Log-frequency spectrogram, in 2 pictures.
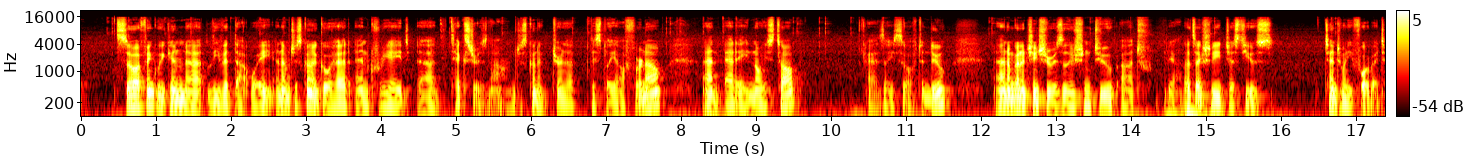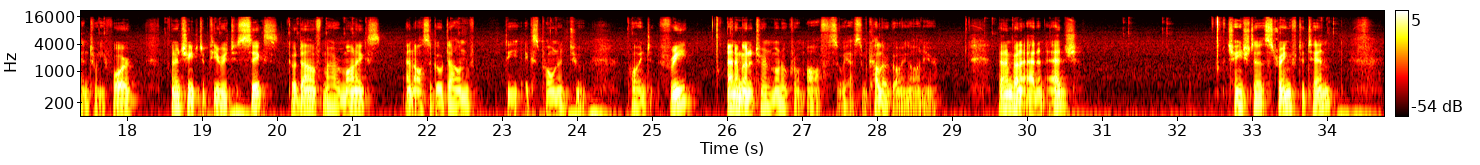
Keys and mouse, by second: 0.3 click, 1.1 click, 2.0 right click, 2.7 click, 4.3 middle click, 4.9 click, 5.3 click, 6.5 click, 7.8 click, 8.0-9.2 typing, 9.5 click, 9.9 click, 10.3 click, 10.9 middle click, 12.1 click, 13.4 click, 15.1 click, 15.7 click, 16.6 click, 17.6 click, 18.5 click, 20.2-21.6 drag, 22.3 click, 24.7 click, 25.1 click, 26.0 click, 26.9 middle click, 29.4 right click, 30.0-30.8 typing, 31.3 click, 31.8 click, 33.2 click, 34.5 middle click.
